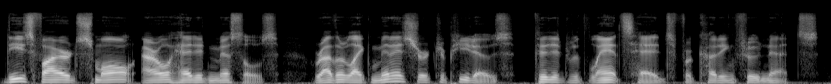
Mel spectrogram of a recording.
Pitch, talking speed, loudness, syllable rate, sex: 90 Hz, 130 wpm, -18 LUFS, 4.4 syllables/s, male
